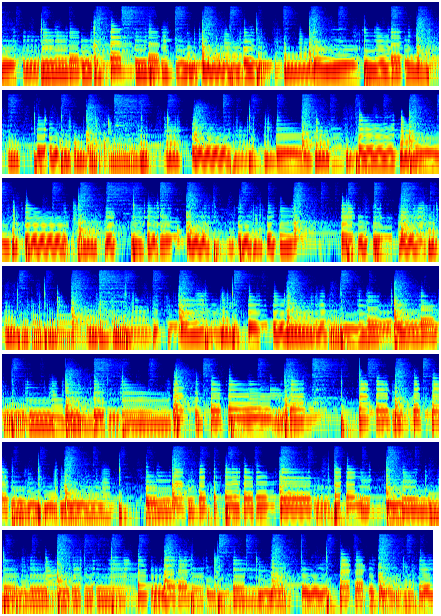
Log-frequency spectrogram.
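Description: Live band playing an instrumental passage, with guitar and bass guitar prominent over a steady beat.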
